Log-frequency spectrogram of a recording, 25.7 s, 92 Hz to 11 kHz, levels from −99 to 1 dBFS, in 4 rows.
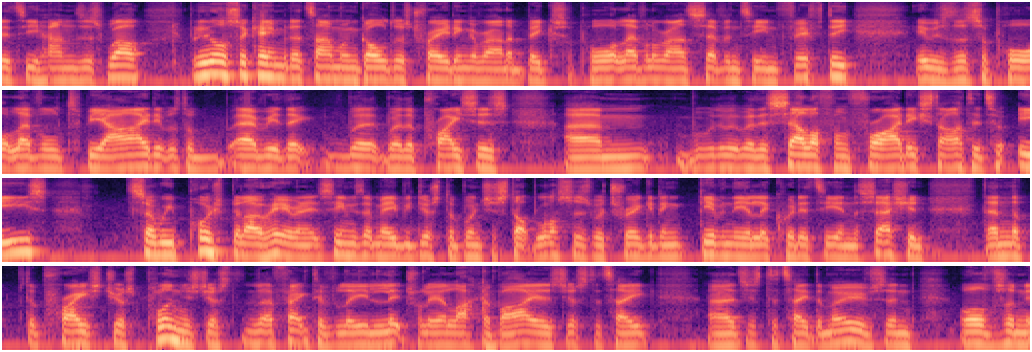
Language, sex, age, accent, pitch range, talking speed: English, male, 20-39, British, 120-130 Hz, 230 wpm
